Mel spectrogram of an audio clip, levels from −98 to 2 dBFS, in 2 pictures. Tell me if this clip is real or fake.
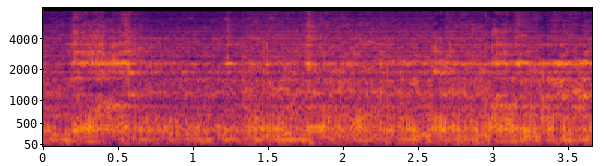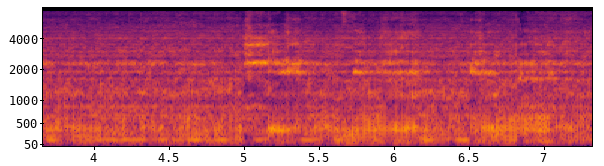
fake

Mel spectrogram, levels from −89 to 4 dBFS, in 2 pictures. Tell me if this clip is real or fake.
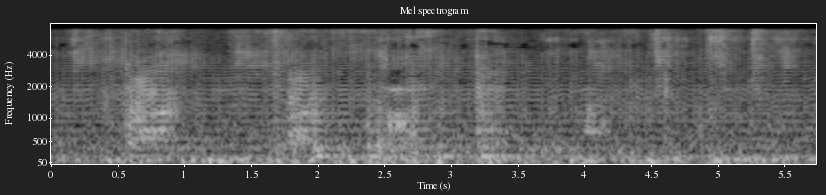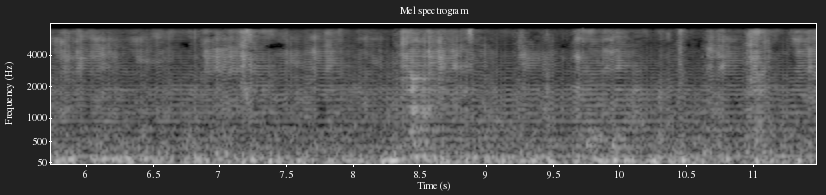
fake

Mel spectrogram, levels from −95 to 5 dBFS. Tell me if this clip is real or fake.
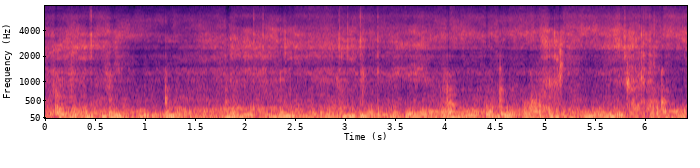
fake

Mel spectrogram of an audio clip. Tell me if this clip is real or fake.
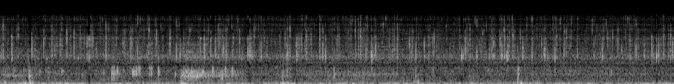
real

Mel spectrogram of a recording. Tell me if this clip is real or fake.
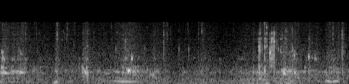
real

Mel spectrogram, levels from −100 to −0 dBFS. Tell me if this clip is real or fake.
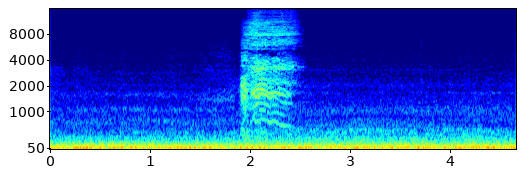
real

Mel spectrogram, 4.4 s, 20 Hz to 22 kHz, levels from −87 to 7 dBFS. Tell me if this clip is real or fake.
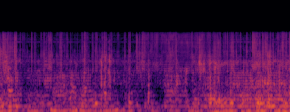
fake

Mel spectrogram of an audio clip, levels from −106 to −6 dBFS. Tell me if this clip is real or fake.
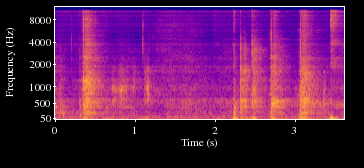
fake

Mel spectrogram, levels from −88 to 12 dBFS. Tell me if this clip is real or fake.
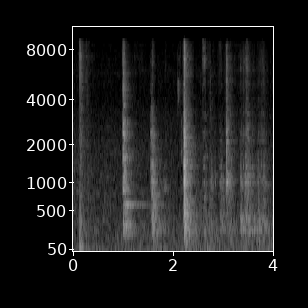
fake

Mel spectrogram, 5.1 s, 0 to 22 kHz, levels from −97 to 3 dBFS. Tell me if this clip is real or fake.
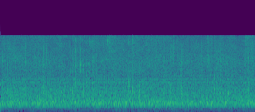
fake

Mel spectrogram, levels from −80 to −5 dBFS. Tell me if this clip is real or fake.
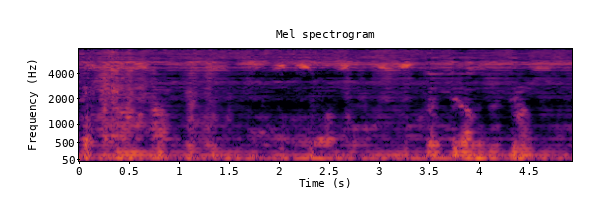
fake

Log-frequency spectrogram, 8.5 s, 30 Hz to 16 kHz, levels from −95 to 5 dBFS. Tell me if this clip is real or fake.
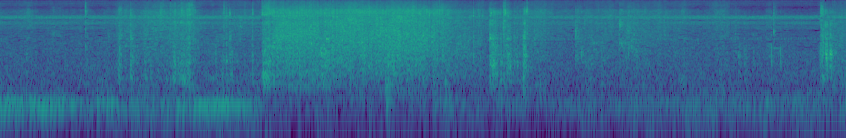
real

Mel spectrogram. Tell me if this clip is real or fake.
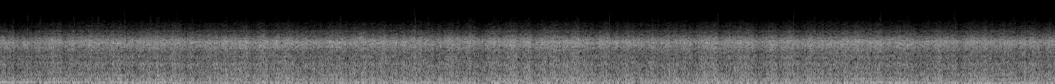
real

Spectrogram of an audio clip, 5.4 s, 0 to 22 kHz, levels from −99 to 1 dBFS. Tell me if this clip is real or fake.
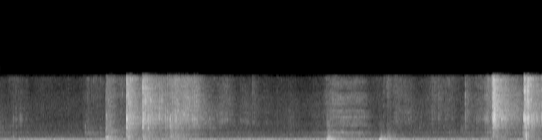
real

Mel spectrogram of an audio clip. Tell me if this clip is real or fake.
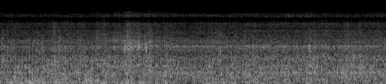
real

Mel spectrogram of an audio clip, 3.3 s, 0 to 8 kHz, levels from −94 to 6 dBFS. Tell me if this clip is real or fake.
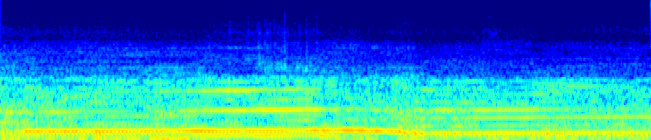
fake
